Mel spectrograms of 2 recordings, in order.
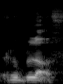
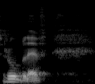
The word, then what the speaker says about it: Rublev: I know that um we should pronounce his name rublo um but alas everyone knows him as as rublev um so just just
